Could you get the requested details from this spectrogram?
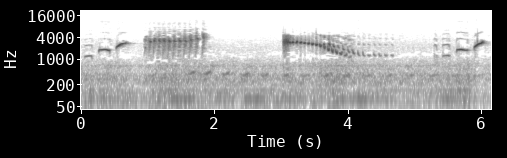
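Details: Rufous-capped babbler singing: short clear whistled notes, one rising, then a high buzzy pulsed trill, a pause, and a descending rattling trill, ending with more brief rising whistles; a steady low hum underneath.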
